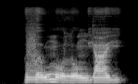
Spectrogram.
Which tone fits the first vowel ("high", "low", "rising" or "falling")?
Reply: rising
